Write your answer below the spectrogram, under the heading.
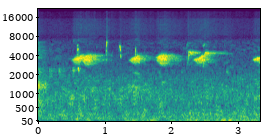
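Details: Northern goshawk nest with five recently hatched chicks, 10 May 2024: after a feeding, the content chicks give thin, high chirps in short bursts about twice a second, some sliding slightly, with faint background hiss.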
